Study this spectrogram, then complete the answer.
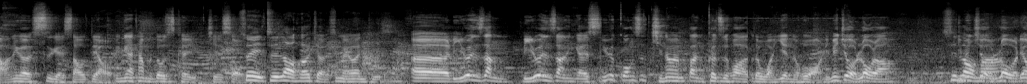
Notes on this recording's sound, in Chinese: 本集白噪音指數：微風級 2/5。錄音地點：李亭香。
